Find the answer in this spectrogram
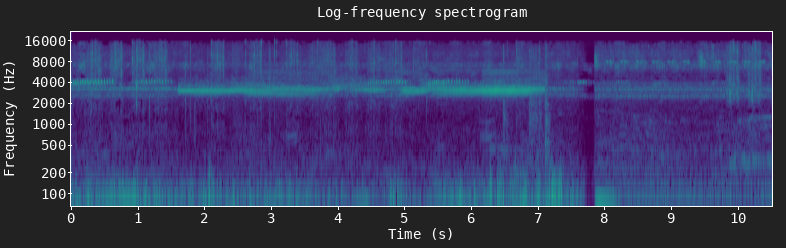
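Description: Night insects, crickets, chirring in a steady high-pitched drone over a low rumble. The sound drops out abruptly for a moment about eight seconds in, then carries on thinner.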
